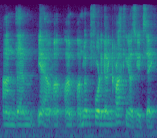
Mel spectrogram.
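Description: A man's voice: fairly low pitch, fairly even intonation, fast, sharp tone. A male doctor from England, a podcast guest, talking in a hesitant way with many fillers and restarts. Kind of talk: casual interview talk. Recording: echoey, dull lo-fi sound.

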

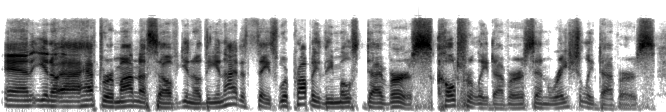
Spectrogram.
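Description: A man's voice: medium pitch, a little fast, pushed and bright, no room sound. A man hosting a casual interview, talking in a rambling, conversational way. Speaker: podcast host. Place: indoors at home, on a video call.

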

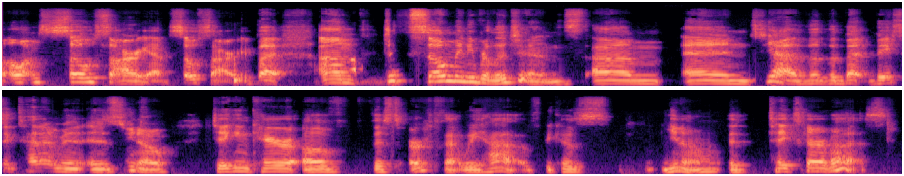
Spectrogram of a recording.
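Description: A man's voice: medium pitch, a little slow. Earnest young American man, rambling. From United States. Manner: rambling with many fillers and restarts; earnest and expressive. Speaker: interviewee, interfaith activist. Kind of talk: casual interview conversation.

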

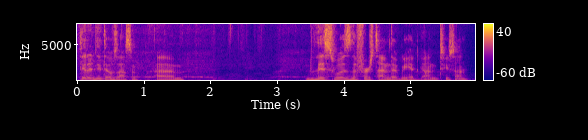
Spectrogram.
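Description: A man's voice: medium pitch, expressive, moderate pace, creaky, soft background music. A middle-aged American man from Phoenix talking casually and unscripted as a podcast co-host, in a rambling, sweary way that piles up repeated phrases. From Phoenix, Arizona.

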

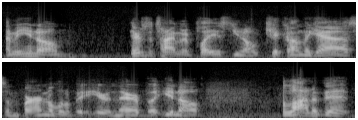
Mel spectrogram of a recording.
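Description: A middle-aged man with a lowish, husky voice and a very bright, sharp edge, telling stories in a relaxed way. He leans on fillers as he talks. The sound is dry and close. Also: fairly quick, no echo, muffled recording. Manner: relaxed storytelling, many fillers. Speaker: blues musician guest. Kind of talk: casual interview chat.

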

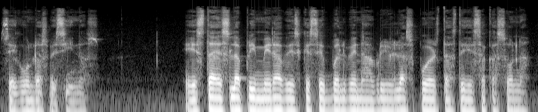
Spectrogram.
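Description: A man narrating a scripted horror radio play in a measured, suspenseful way. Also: low voice, little pitch movement, dark tone. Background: prominent music.

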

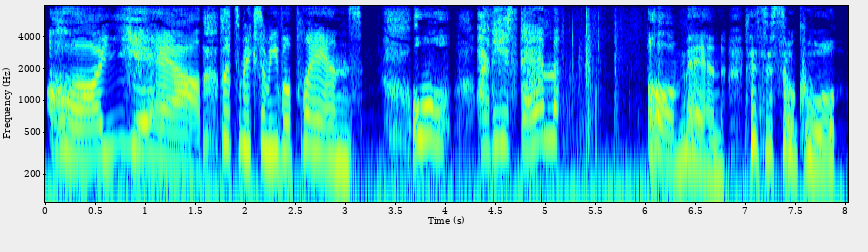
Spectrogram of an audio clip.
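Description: A woman playing a brash, excitable teenage girl, a shapeshifting sidekick in an audiobook drama, cheeky and casual. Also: high voice, slow pace, slight background noise, full character voice. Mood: excited. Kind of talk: full-cast audiobook drama.

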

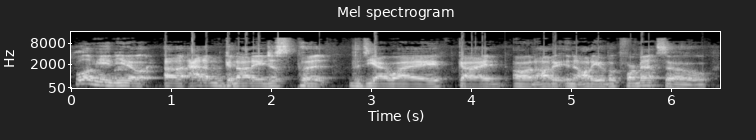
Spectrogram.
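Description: A man's voice: medium pitch, fairly even intonation, a bit bright. Man hosting a podcast, echoey room. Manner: halting questions, many restarts. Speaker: podcast host. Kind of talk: casual interview.

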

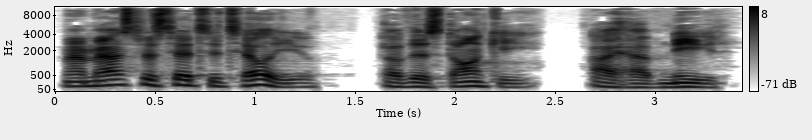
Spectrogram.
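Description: A man's voice: medium pitch, moderate pace, fairly bright tone, close to an everyday voice. A man doing an eager, confident disciple.

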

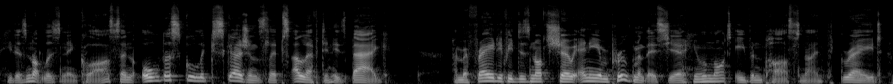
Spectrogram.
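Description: Low, swooping creepy headmaster. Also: male voice. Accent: Australian. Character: creepy middle-aged male school headmaster, smooth-talking, secretive. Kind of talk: radio drama acting.

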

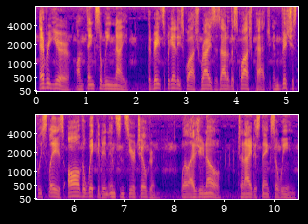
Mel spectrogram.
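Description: A man acts out a nervous, aggrieved young character in a comic radio play. The voice is on the low side, indignant and exasperated, with light noise in the background. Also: a bit bright, close to an everyday voice.

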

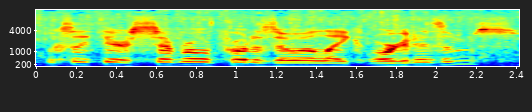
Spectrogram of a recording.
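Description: An actor in an audio drama playing an eager, cheeky junior scientist. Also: male voice, fairly high pitch, quick pace, noisy background, lightly acted. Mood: eager, businesslike.

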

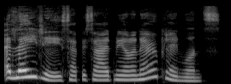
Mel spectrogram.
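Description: A woman's voice: mid-range voice, sing-song, a little fast, darkish tone, dry recording, studio quality, close to an everyday voice. An actress playing a menacing, taunting woman captor in an audio drama, mocking and theatrical, shifting between playful and bitter. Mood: bitter, scornful. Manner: theatrical, mocking, mercurial, intense.

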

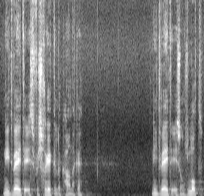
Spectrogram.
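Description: An actor playing a weary, grave old resistance veteran in a radio play, speaking in solemn, measured phrases with long reverb. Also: male voice, low voice, fairly even intonation, darkish tone, breathy edge. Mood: solemn, searching. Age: older. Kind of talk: Dutch radio play acting.

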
